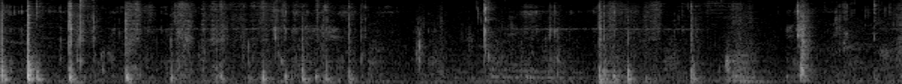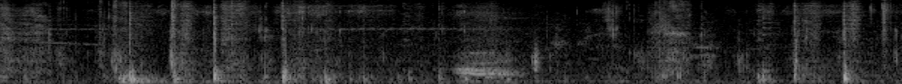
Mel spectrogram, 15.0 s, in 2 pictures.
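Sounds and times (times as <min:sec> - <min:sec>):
person chewing with lip smacks: 0:06.5 - 0:08.5, 0:11.9 - 0:14.1, 0:14.7 - 0:15.0.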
